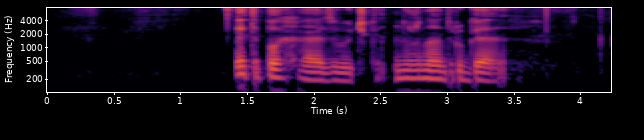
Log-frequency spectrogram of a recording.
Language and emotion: Russian, neutral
